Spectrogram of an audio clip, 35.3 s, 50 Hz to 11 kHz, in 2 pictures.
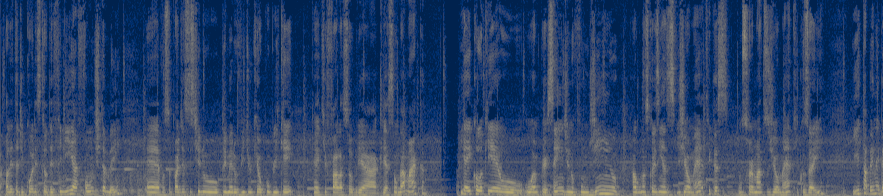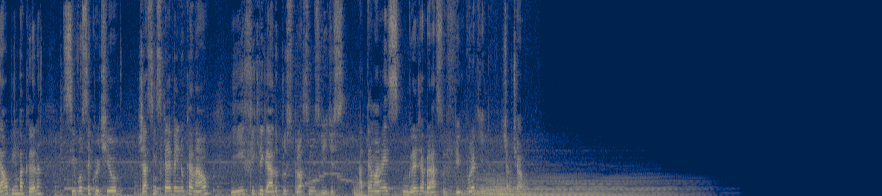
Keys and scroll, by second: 18.7 ctrl+alt+super+2.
